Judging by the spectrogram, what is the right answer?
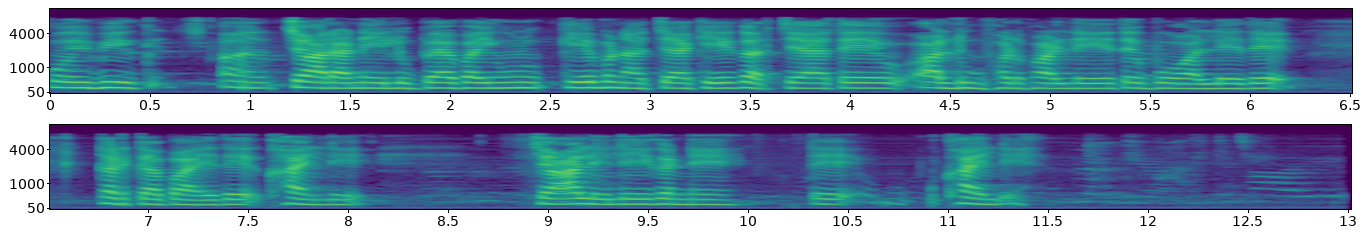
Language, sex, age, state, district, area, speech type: Dogri, female, 45-60, Jammu and Kashmir, Samba, rural, spontaneous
